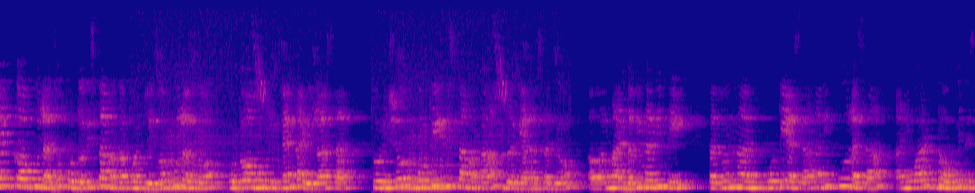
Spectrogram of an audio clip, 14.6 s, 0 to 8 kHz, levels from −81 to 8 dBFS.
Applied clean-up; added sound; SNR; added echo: none; Insect; 12 dB; reverberation time 2.2 s.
